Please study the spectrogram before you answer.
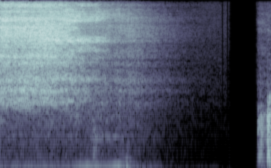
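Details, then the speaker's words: Air Venturi Avenger air rifle during bottle conversion: loosening tube fitting by hand releases a sharp hiss fading within two seconds, small residual air left though gauge read zero. "Oh. Got a little bit of air, you hear that? Huh. Thought we got it all out."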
